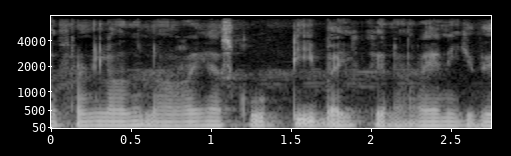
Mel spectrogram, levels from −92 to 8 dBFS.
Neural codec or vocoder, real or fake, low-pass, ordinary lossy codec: none; real; 7.2 kHz; none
